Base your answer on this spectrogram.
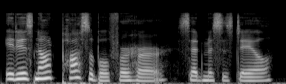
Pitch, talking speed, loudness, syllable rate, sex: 210 Hz, 190 wpm, -17 LUFS, 4.2 syllables/s, female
